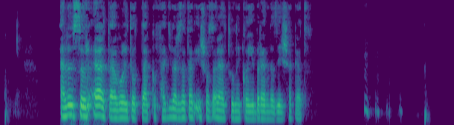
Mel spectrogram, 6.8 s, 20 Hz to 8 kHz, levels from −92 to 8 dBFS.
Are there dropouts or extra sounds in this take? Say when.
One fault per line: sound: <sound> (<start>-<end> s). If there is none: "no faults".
sound: laugh (5.5-6.1 s)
